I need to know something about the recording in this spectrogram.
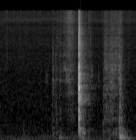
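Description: VHS tape and its case being handled: a single sharp plastic click a little after a second in, then a brief rustle and a dull thump near the end.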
